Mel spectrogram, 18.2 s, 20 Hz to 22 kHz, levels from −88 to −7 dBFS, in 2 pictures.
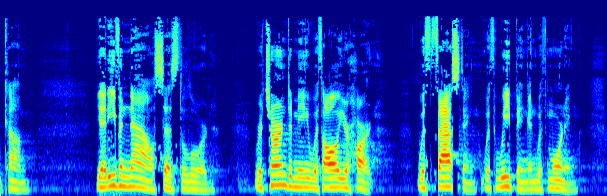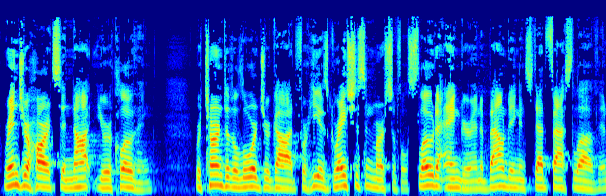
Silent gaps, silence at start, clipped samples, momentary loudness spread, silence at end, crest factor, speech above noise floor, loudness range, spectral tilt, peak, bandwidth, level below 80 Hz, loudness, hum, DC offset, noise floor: none; 0.05 s; under 0.1%; 13 LU; 0 s; 24 dB; 38 dB; 3 LU; -4 dB/octave; -4 dBFS; 16.5 kHz; -70 dBFS; -27 LUFS; none; under 0.1%; -66 dBFS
